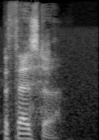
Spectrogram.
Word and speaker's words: Bethesda: How do you say that in English? – Bethesda. – Yeah, the pools of Bethesda.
